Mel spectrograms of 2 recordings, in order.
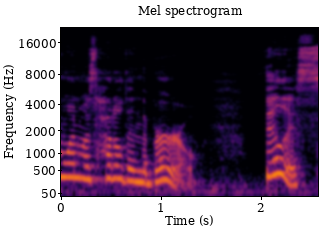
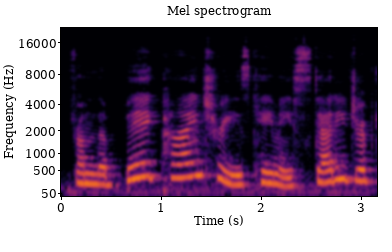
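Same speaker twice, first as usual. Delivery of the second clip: ordinary delivery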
